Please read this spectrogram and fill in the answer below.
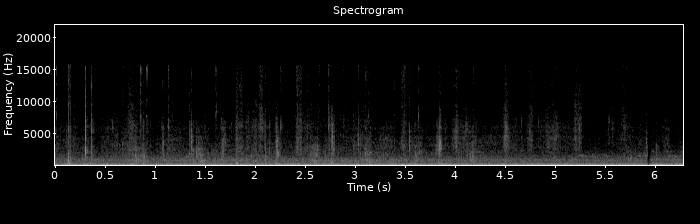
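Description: Footsteps of a person walking on dry ground, an irregular run of short crunches and clicks, over a steady low rumble.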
